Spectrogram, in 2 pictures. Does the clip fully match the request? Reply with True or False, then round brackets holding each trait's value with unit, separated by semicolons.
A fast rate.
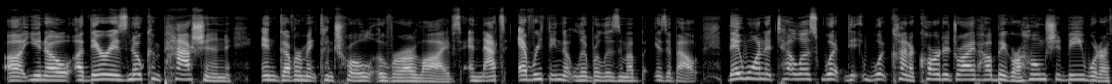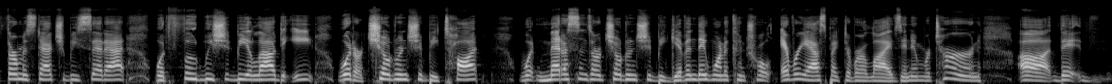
True (220 wpm)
